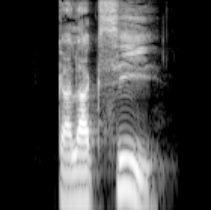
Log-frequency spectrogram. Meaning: galaxy (huge gravitationally bound system of stars)
- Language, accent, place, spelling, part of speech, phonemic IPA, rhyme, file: German, Germany, Berlin, Galaxie, noun, /ɡalaˈksiː/, -iː, De-Galaxie.ogg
